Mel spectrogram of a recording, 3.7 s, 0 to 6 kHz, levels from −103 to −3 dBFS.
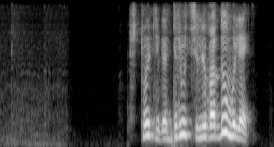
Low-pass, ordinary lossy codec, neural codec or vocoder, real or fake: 5.4 kHz; none; codec, 44.1 kHz, 1.7 kbps, Pupu-Codec; fake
